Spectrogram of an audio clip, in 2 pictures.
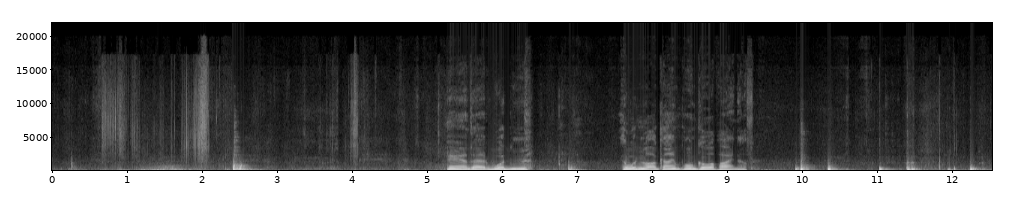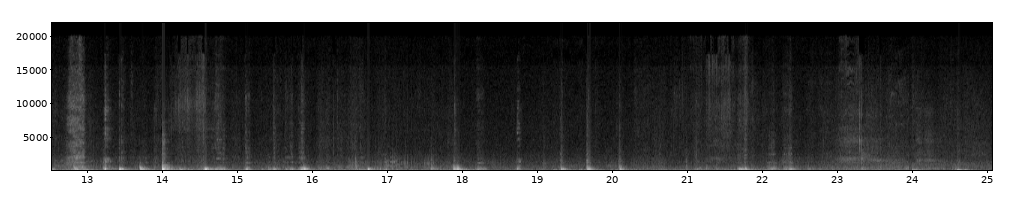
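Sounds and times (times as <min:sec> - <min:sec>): soft knocks and thumps: 0:00.2 - 0:03.0, 0:06.8 - 0:07.2, 0:09.9 - 0:22.0.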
